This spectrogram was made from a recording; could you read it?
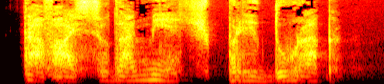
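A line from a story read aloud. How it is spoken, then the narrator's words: Hiss. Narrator (Russian): прошипел советник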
